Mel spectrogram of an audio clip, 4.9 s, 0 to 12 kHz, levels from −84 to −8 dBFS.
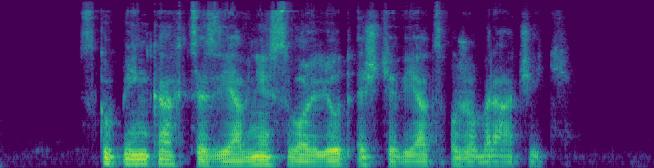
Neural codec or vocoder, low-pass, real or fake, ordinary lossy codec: none; 9.9 kHz; real; Opus, 16 kbps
